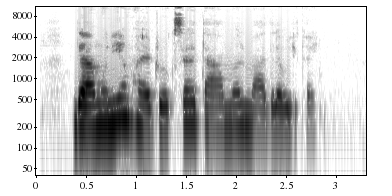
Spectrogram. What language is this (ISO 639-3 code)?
pus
